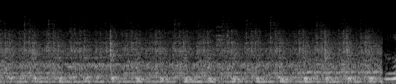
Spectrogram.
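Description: A sewing machine runs steadily, stitching through a heavy beginner quilt with a fast, even mechanical chatter and a rhythmic low thump throughout, close and loud.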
